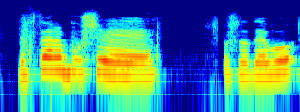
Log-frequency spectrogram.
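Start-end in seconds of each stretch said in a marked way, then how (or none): none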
